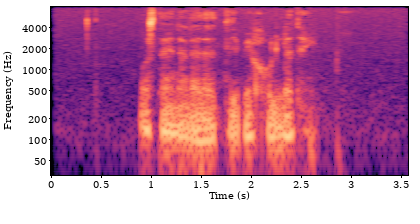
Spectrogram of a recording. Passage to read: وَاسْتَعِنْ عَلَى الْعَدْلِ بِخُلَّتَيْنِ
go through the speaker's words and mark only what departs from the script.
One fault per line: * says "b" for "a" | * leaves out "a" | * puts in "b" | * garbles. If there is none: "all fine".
all fine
